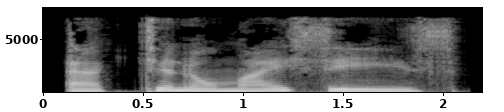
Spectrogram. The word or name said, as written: actinomycetal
